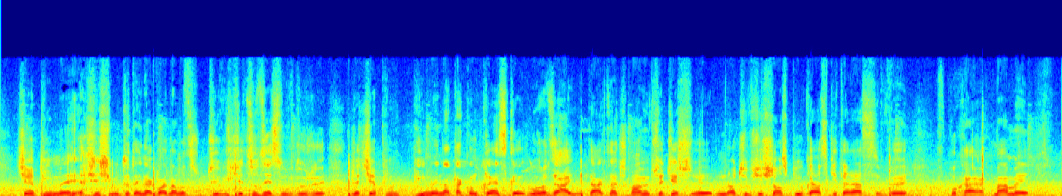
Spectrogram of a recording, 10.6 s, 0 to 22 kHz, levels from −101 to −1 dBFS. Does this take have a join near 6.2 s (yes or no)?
yes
